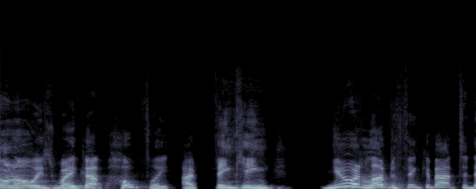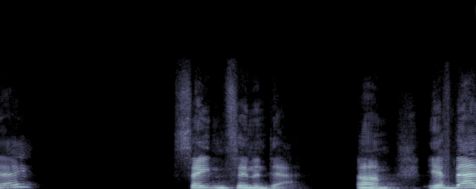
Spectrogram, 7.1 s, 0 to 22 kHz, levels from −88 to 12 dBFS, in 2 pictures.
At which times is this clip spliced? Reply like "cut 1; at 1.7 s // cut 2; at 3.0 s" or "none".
cut 1; at 1.5 s // cut 2; at 2.7 s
